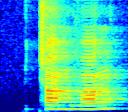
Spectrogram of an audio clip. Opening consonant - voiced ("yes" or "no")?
no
